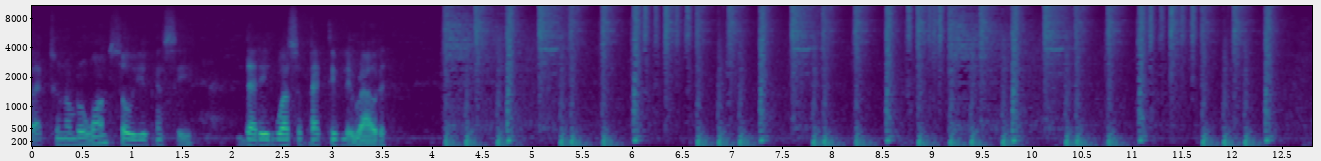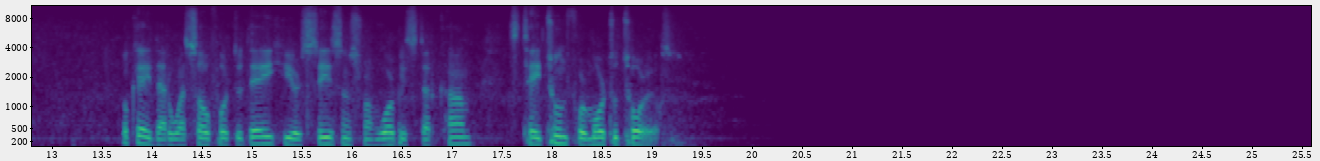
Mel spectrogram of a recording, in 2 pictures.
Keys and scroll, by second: 13.1 space.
